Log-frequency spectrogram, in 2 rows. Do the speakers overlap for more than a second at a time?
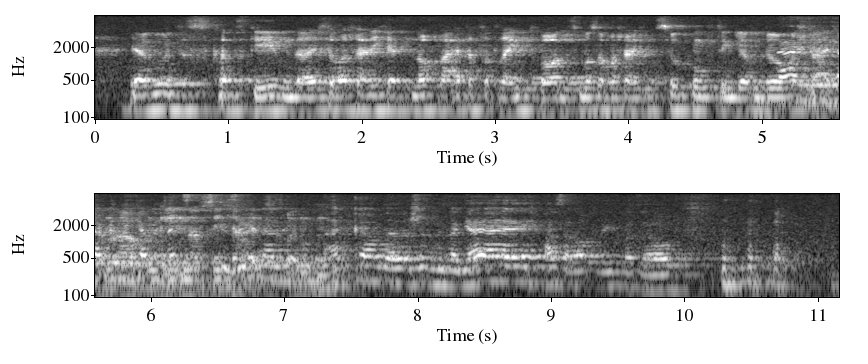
Yes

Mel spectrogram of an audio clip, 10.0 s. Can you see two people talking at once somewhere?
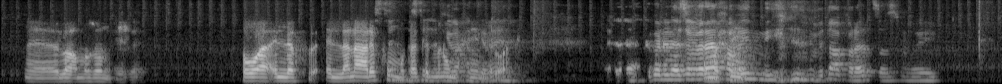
Yes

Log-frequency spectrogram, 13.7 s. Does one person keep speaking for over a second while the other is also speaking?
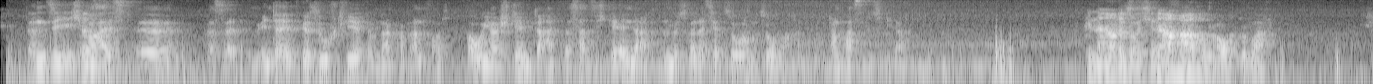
Yes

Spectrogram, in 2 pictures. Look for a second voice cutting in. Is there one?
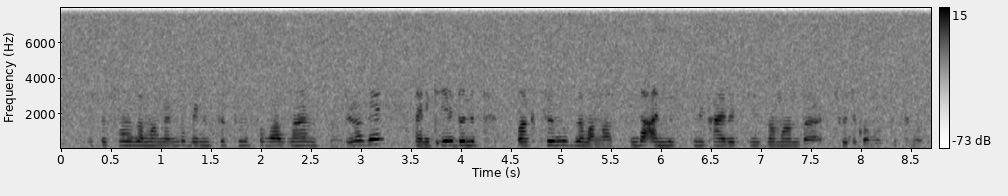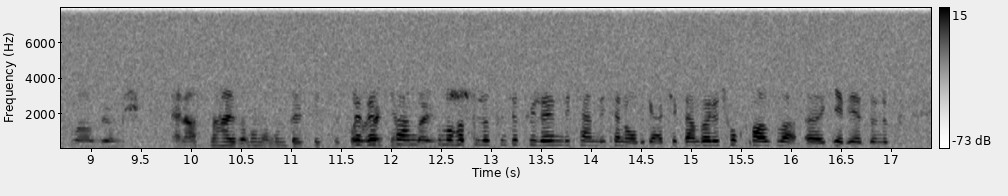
Yes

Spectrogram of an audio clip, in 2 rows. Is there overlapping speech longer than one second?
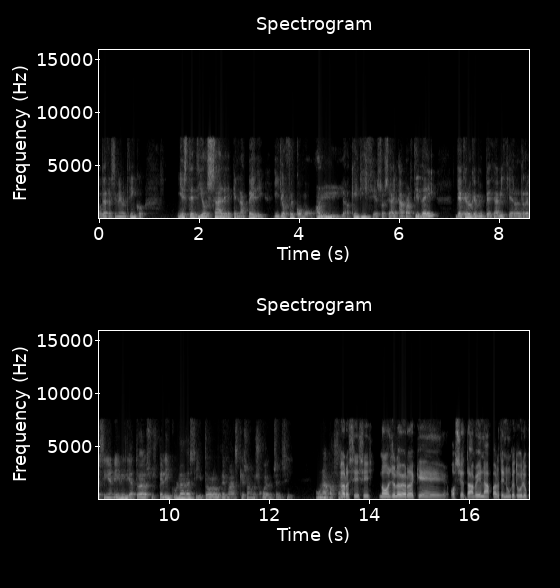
No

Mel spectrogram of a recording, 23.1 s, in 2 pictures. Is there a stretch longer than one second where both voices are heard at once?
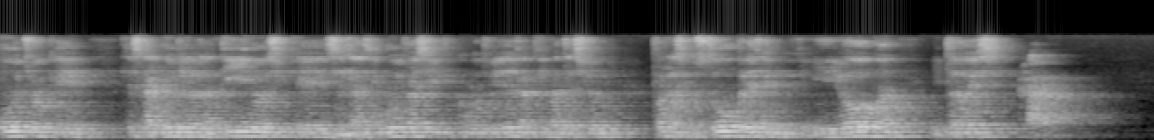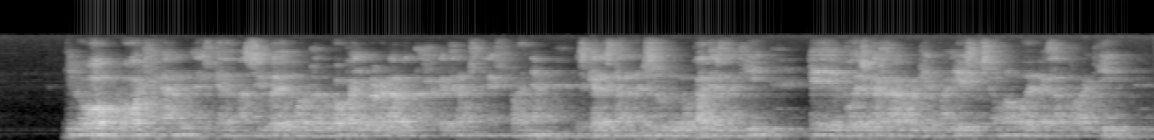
No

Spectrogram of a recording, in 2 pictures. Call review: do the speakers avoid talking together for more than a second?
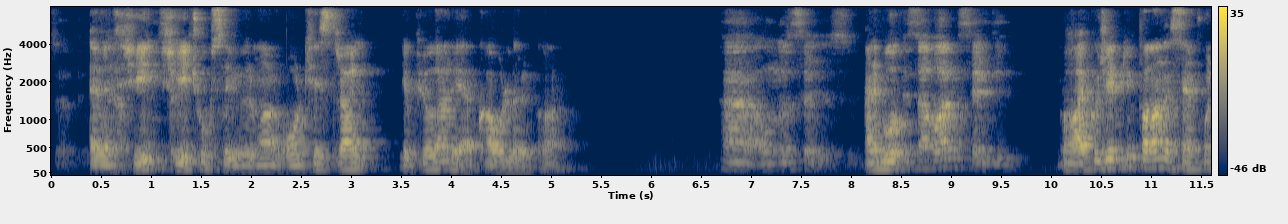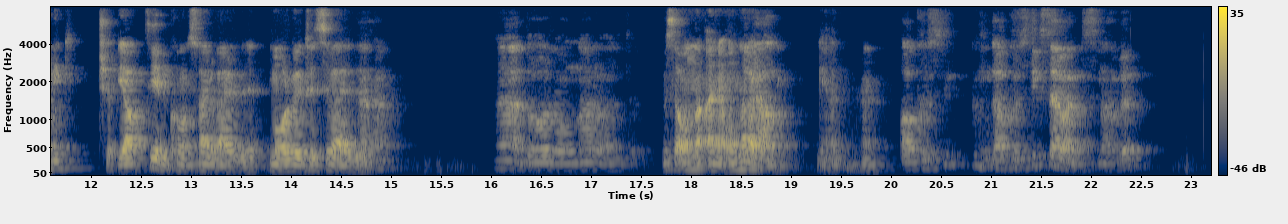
No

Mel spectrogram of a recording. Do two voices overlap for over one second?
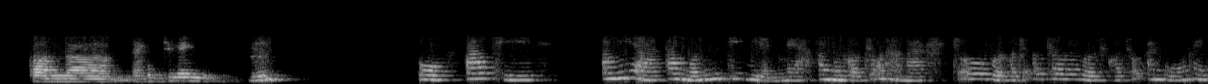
No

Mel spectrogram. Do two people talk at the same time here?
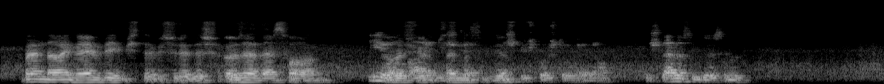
Yes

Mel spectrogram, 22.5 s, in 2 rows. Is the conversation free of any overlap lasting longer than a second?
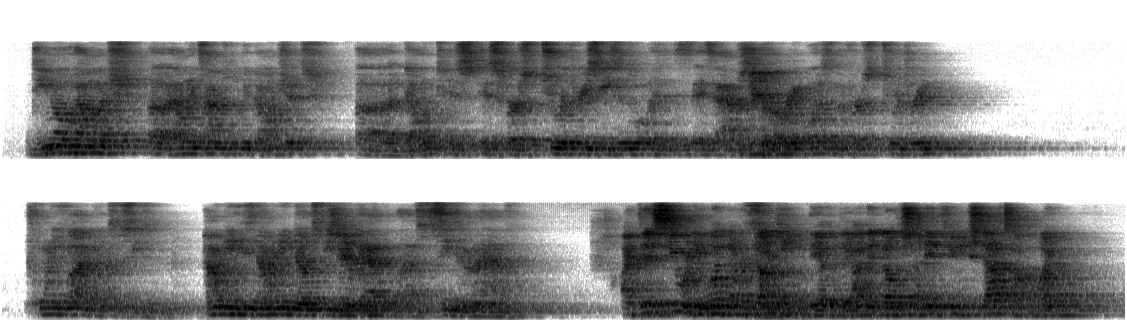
Yes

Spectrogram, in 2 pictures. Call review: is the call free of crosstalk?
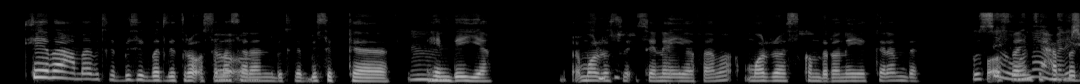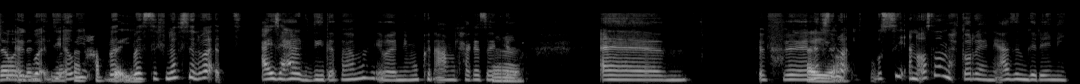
No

